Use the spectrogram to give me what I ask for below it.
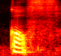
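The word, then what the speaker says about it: cough: क्या साउंड दे देती है? फ। जैसे रफ, कफ, लफ, एनफ। और कभी ये जी एच साइलेंट भी हो जाती है, जैसे हाई, बॉट, दो।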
